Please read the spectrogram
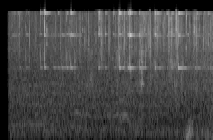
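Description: Small metal pieces jingling lightly, a handful of short, high tinkles, like tags, keys or a small bell. A low thump of handling or a footstep comes near the end.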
